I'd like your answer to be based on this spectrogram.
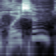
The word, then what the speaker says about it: hoisin: Hoisin? – Hoisin.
